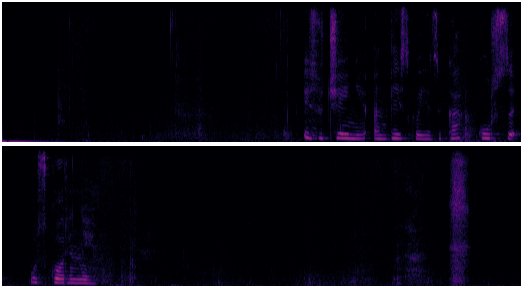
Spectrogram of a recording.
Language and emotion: Russian, neutral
